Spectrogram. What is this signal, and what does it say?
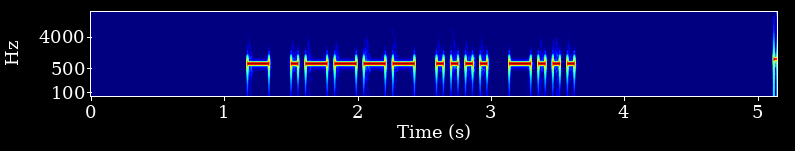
Morse code, heard as a keyed tone, about 22 wpm, 700 Hz. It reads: T1HB
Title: Four Challenging Letter-Number Combinations 22wpm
